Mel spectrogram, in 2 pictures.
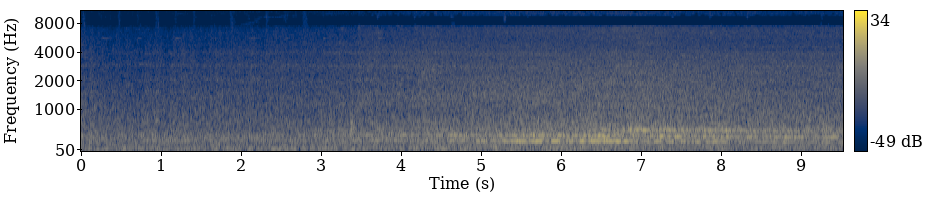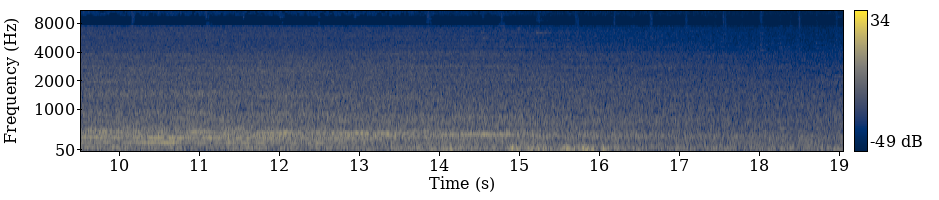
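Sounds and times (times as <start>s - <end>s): train electric whine: 0.0s - 19.0s
train running rumble: 0.0s - 19.0s.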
